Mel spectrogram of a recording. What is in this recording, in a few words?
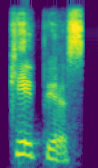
"capias", Indian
